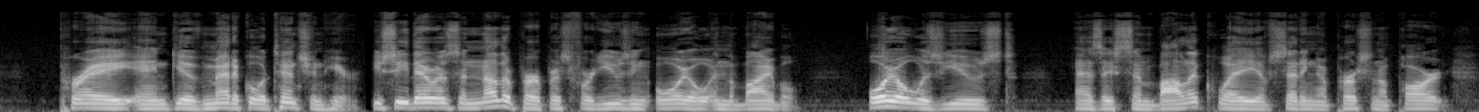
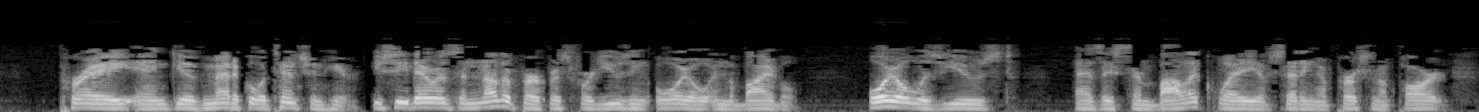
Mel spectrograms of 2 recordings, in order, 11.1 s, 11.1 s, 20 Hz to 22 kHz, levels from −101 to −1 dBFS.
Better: first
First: none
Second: garbled, watery; badly; nothing above 4.5 kHz

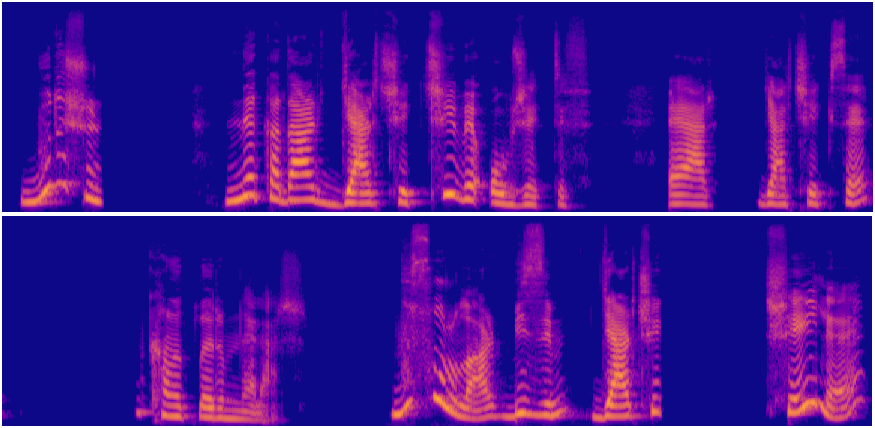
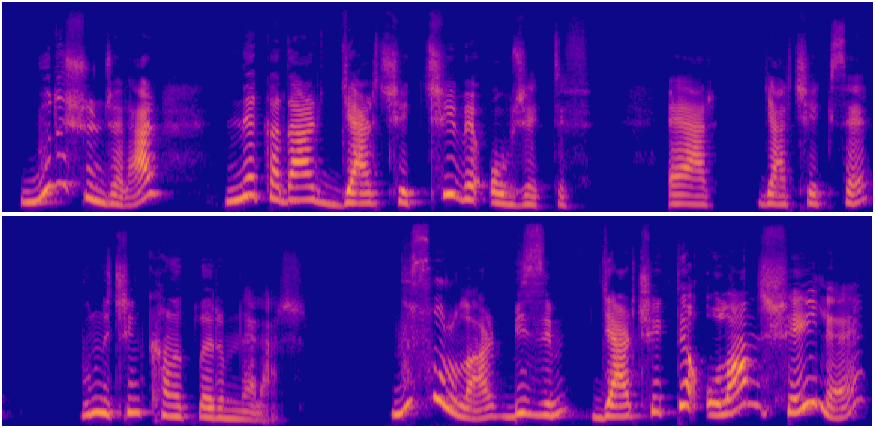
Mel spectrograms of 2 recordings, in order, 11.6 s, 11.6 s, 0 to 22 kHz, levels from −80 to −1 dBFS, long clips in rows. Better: second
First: audio cutting out; at 0.5 s for 0.5 s, at 6.5 s and at 10 s for 0.5 s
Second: none

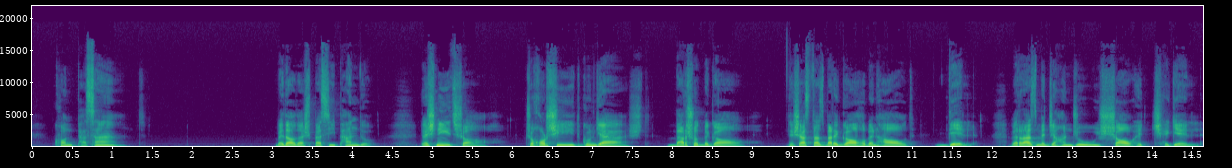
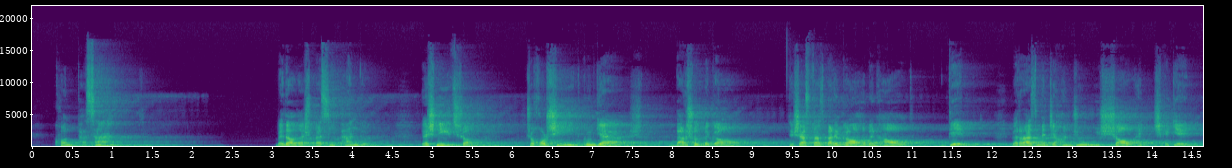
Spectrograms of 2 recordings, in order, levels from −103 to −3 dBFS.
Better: first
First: none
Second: room echo; slight; dies away in 2 s

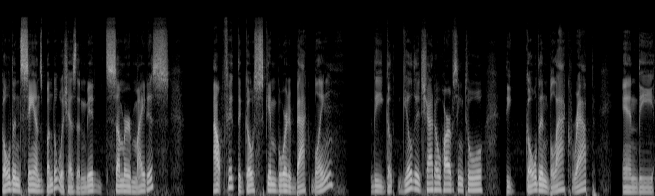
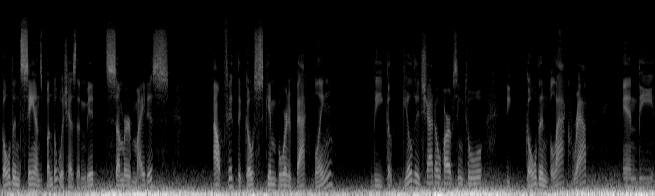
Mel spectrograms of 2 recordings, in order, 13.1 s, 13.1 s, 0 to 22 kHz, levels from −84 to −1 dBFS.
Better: first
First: none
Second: low rumble; loud; throughout; 8 dB below the speech

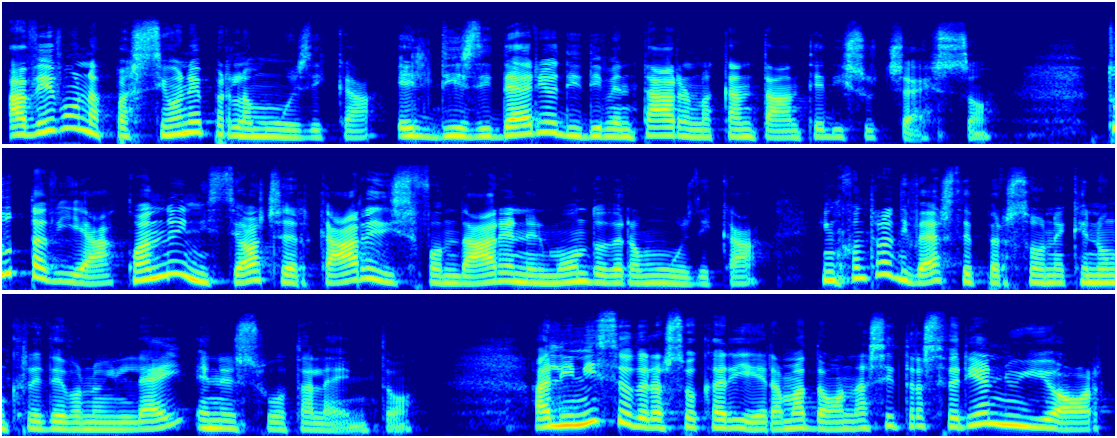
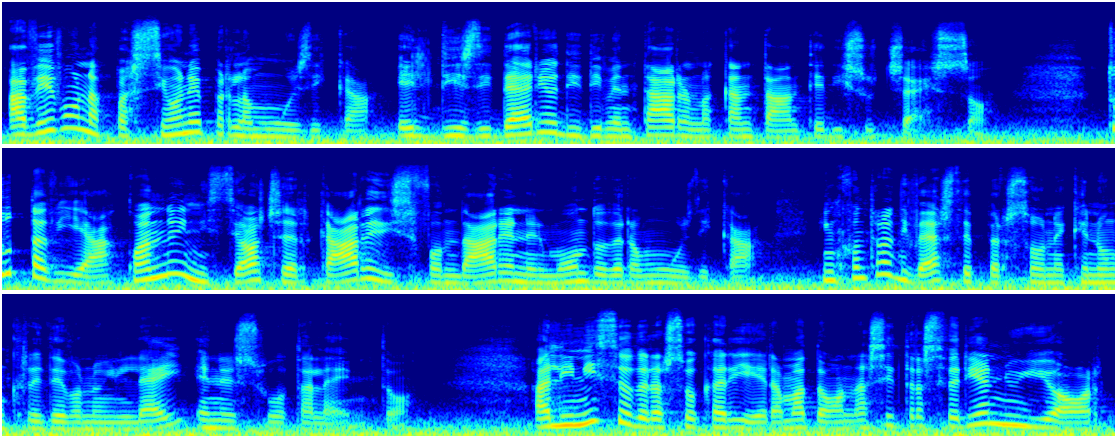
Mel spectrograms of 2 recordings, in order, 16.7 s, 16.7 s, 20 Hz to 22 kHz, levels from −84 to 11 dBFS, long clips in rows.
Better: first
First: none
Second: low rumble; faint; throughout; 25 dB below the speech

